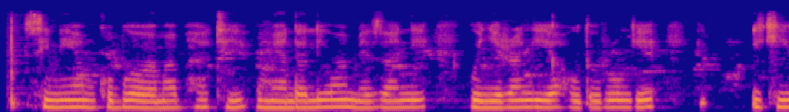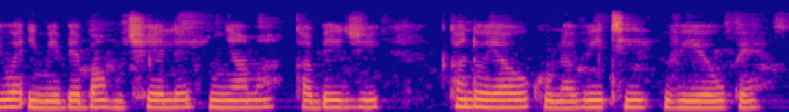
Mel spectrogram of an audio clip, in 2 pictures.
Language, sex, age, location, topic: Swahili, female, 18-24, Mombasa, agriculture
